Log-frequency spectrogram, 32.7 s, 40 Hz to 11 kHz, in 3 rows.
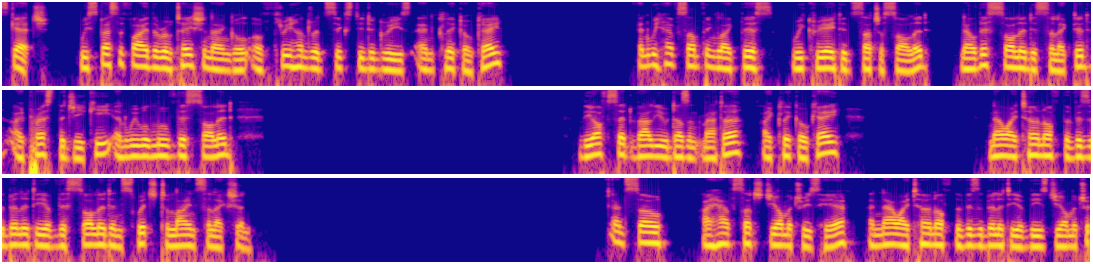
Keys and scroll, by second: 11.5 g.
